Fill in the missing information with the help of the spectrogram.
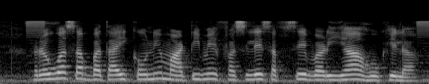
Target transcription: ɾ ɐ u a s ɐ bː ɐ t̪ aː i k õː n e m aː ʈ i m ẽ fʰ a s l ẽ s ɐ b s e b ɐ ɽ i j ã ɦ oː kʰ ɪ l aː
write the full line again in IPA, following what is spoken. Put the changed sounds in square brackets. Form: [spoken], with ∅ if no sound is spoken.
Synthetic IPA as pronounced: ɾ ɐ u a s ɐ bː ɐ t̪ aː i k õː n e m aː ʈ i m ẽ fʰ [ɐ] s l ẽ s ɐ b s e b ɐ ɽ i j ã ɦ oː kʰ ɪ l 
